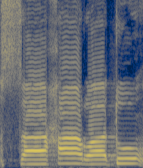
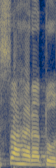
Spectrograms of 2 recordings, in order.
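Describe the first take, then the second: First: A short a vowel follows the h. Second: The h runs straight into the r. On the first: The speaker calls it right. "हा के ऊपर ज़बर है" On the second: The speaker calls it wrong. "इसको भी गलत पढ़ते हैं"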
